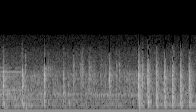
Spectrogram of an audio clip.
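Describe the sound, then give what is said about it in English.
Sharp knocks rap on a door aboard a ship, a slower irregular series first, then a quick insistent run of about six loud blows near the end, with no voices. “Come on, open up, Reedy.”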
